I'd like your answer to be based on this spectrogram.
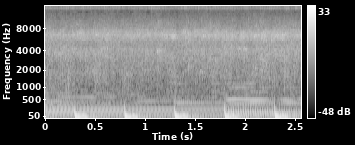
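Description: Zinger burger patty frying in a pan over low heat, a loud steady sizzle broken by five evenly spaced low thumps or bubbling bursts, no speech.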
